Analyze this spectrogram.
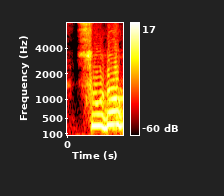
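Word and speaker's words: pseudo: सूडो का मतलब होता है, जो ये शब्द दिख रहा है तुम्हें सूडो, है ना, सूडो पी साइलेंट होता है, ठीक है।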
